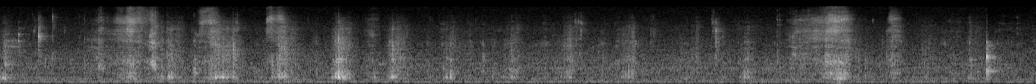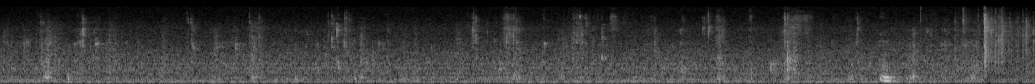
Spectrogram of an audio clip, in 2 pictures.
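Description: Close-up chewing and crunching of crispy pata, deep-fried pork knuckle with crackling skin, as two people eat. The sharp crunches come thick in the first half, the loudest about eight seconds in, then thin out to softer chewing.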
